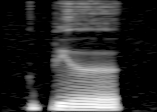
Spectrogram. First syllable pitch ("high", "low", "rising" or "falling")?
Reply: low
